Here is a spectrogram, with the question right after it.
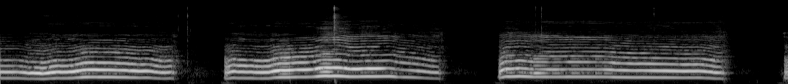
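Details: A Dobermann named Roman makes a dramatic fuss while having his nails clipped. Three sustained, steady howls, each about two seconds long, with rich harmonics and brief silences between them.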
